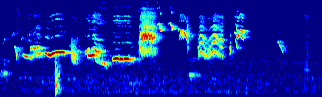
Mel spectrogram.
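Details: Common blackbird in voice, with rich warbled whistles followed by thin, scratchy high twitters and a few short squeaks, delivered in a continuous jumbled phrase.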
